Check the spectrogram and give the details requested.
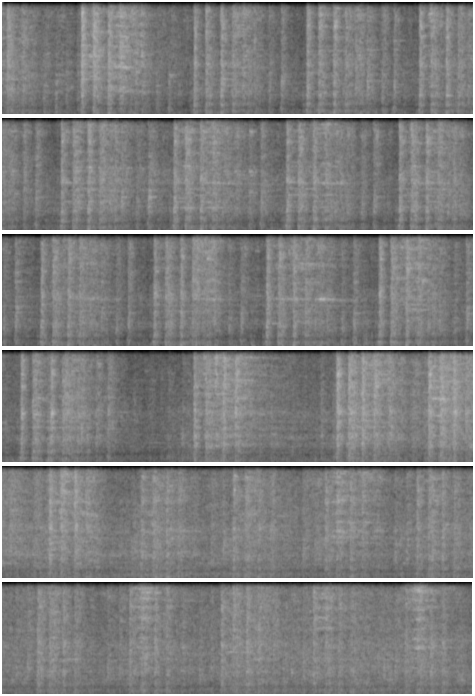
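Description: Freight train of hopper cars rolling past close by, a steady rumble with the steel wheels clacking about once a second.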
